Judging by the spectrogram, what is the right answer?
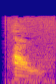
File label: "cow", cantonese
